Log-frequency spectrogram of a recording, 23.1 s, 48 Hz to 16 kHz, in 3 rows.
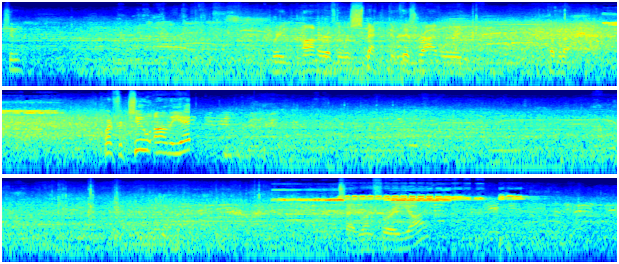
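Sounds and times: stadium crowd noise: 0:00.0 - 0:23.0
shrill referee whistles: 0:07.4 - 0:08.5, 0:18.7 - 0:22.1.

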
